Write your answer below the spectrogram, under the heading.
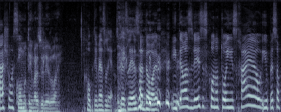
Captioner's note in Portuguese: risadas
